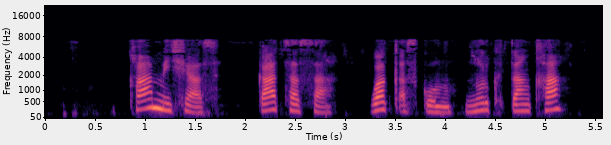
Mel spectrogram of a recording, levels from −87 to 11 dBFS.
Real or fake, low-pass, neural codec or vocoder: real; 7.2 kHz; none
